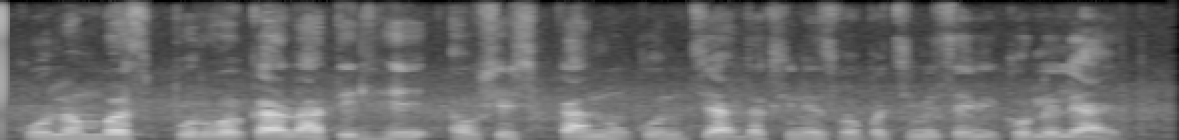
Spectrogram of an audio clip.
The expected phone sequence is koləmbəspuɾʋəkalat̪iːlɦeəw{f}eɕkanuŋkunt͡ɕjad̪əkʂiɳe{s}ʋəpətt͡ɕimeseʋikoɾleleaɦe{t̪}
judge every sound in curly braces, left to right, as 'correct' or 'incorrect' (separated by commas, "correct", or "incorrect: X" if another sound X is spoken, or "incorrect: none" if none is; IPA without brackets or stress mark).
incorrect: ɕ, correct, correct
